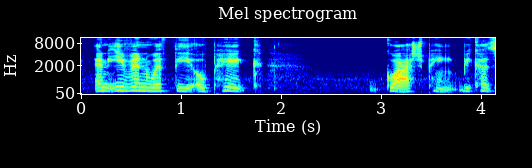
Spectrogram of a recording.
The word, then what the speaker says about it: gouache: watercolor and gouache paints are gouache I should say I like to say gouache like two syllables but they are also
